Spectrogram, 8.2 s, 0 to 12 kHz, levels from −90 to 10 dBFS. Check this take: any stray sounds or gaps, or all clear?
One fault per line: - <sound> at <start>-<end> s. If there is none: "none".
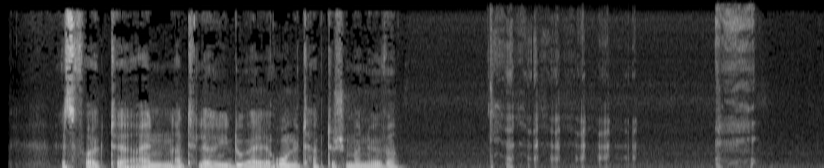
- laugh at 4.9-6.4 s
- cough at 7.1-7.6 s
